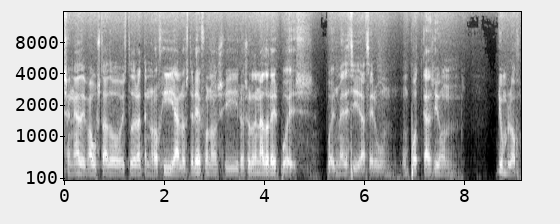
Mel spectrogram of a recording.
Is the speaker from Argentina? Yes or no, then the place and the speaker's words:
no; Madrid, Community of Madrid, Spain; tengo 32 años, soy de Madrid.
